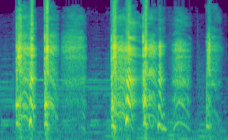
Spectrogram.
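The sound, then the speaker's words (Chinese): A person coughs in two rapid fits of several harsh, throaty coughs each, fairly loud, with a brief pause between the bursts and no talking, choking after accidentally inhaling thick smoke inside a house set on fire. “不小心吸入浓烟的爱丽丝被呛得不停咳嗽，结果身体也跟着咳嗽声不断缩小。”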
